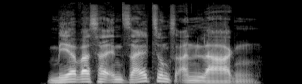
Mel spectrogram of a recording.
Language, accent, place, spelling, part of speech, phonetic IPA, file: German, Germany, Berlin, Meerwasserentsalzungsanlagen, noun, [ˈmeːɐ̯vasɐʔɛntˌzalt͡sʊŋsʔanlaːɡn̩], De-Meerwasserentsalzungsanlagen.ogg
- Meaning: plural of Meerwasserentsalzungsanlage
